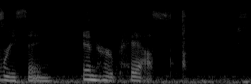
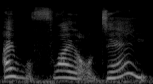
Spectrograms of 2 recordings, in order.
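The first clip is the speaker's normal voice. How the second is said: high, small determined voice; a little bat promising herself; high, childlike vow; young bat resolving; 9 semitones higher, 4 dB louder than usual. Acted. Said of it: "Stellaluna told herself".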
